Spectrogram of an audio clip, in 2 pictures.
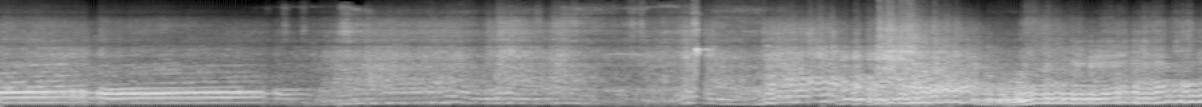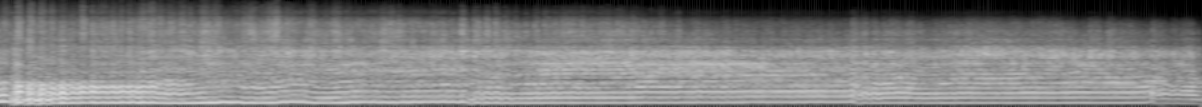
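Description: Rally cars driven flat out on a gravel stage. An engine revs up, then there is a noisy stretch of the car passing and loose gravel with a sharp crack about five seconds in. A Subaru Impreza WRC's engine is then held at high revs, stepping in pitch twice, and the sound cuts off at the end.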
